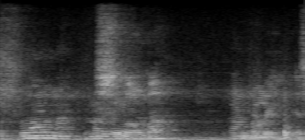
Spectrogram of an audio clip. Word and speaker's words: Slomar: No, it's Sloma Marie. Sloma Yeah, Marie? Is there a dash? It's a R behind that though. So It's MAR, but it's pronounced Sloma.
